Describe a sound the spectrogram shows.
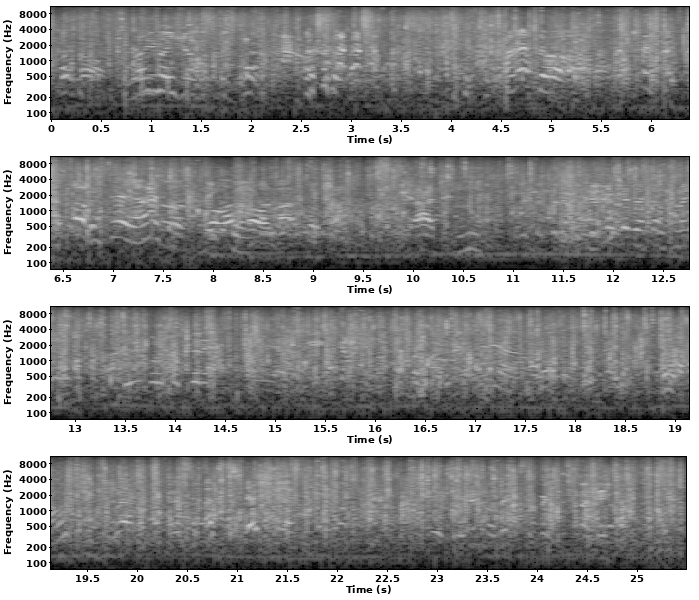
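Horses' hooves clop on a dirt track.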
